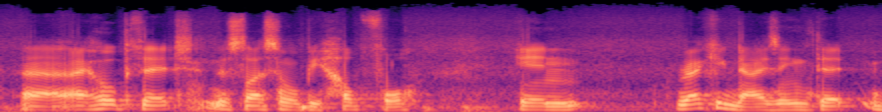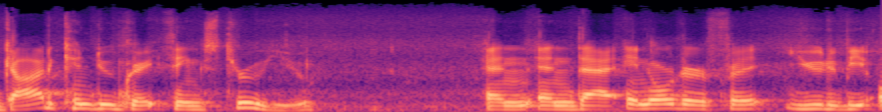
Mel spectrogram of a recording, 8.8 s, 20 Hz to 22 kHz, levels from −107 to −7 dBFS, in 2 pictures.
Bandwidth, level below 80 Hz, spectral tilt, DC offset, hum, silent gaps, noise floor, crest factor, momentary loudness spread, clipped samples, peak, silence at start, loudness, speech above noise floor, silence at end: 15.5 kHz; -56 dBFS; -5 dB/octave; under 0.1%; none; none; -45 dBFS; 16 dB; 11 LU; under 0.1%; -6 dBFS; 0 s; -23 LUFS; 22 dB; 0 s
